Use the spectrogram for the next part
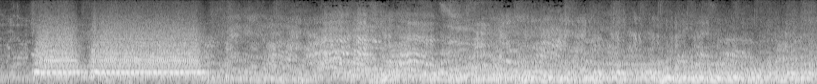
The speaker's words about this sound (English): Oh, there's a train horn.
